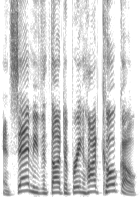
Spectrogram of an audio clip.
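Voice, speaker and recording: A man's voice: high voice, sing-song, normal speed, heavy background noise. A man playing a cheerfully clueless, rambling private eye who cracks corny jokes in a scripted comedy. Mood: chipper, jokey. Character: bumbling, chirpy, oblivious male puppet-world private eye.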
